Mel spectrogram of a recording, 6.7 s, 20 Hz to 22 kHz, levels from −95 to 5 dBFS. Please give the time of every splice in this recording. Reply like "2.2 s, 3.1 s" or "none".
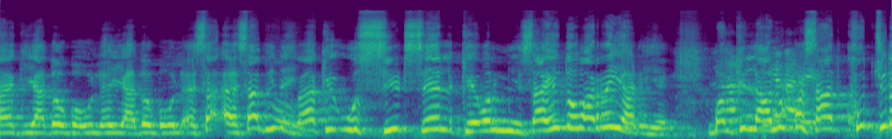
2.2 s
